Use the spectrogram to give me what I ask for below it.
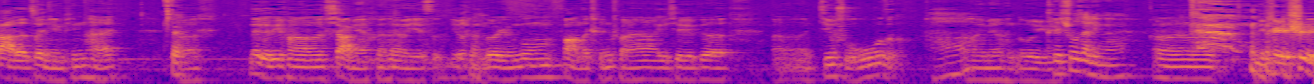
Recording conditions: poor microphone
